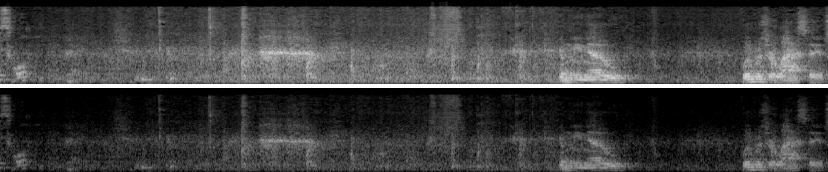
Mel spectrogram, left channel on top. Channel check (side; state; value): right; quieter; 15.1 dB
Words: school. And we know, when was her last day of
